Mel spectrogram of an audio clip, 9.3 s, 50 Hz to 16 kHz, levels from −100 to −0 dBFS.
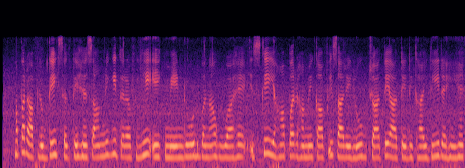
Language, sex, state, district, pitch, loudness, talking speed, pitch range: Hindi, female, Uttar Pradesh, Ghazipur, 225 Hz, -26 LUFS, 195 wpm, 220-235 Hz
